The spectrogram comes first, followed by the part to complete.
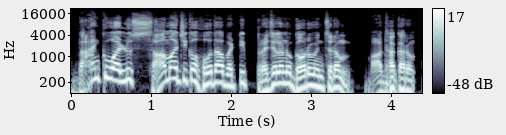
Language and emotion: Telugu, disgusted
